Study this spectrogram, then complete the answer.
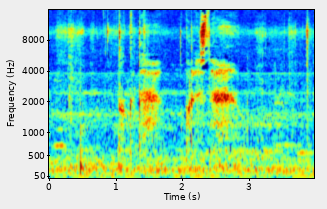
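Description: A young girl speaks softly close to the microphone.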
